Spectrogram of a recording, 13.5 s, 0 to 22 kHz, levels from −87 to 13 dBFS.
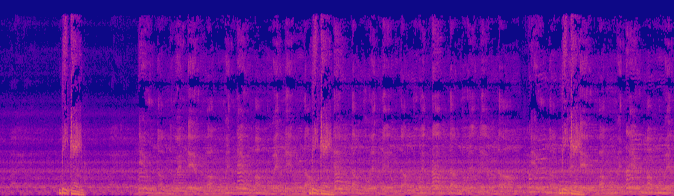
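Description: From start to finish the sound runs twice as fast and a full octave high, 12 semitones up. This is audio read two samples at a time: each pair of samples was taken as one frame, doubling the speed.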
